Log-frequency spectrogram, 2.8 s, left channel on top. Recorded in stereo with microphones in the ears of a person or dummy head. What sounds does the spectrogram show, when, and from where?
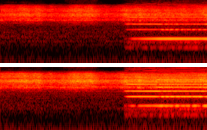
0.0 s an insect: 55° right (ahead or behind), 1.3 m
1.6 s a violin: 75° right (ahead or behind), 0.6 m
